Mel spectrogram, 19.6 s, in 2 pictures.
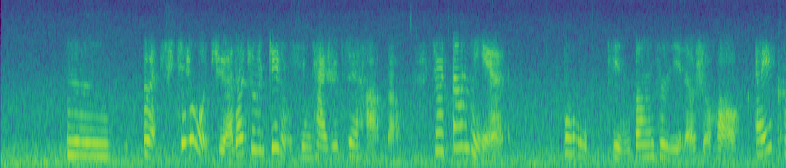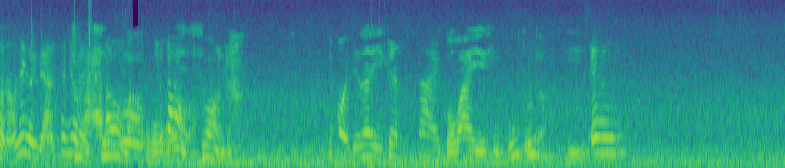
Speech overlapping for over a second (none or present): present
